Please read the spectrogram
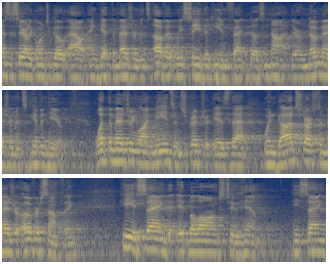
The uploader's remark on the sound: This is a sermon from Zechariah 2 preached 8/28/21 at Westerly Hills Baptist Church.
